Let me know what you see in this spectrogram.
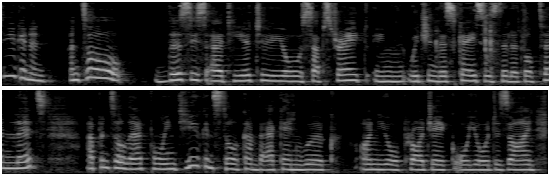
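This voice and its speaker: A woman with a dark, mellow tone and medium pitch speaks at a fairly slow pace, somewhat breathy and with ordinary pitch variation, on a very clean recording with a silent background. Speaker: craft tutorial host. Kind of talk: tutorial. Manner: casual, thinking aloud.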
